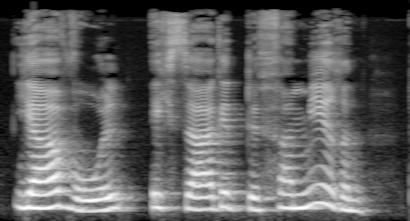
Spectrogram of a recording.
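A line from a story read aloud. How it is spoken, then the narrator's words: Loud, talking over someone. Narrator (German): bemühte sie sich, Steinbrech zu übertönen, der zu brummen begonnen hatte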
